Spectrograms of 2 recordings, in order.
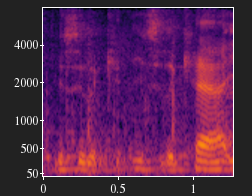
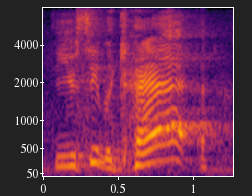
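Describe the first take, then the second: First: Said in the usual way. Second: Higher and much louder, pushing the word cat; loud insistent question. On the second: Real, not acted. Showing viewers the cat print, loud and insistent. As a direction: demand they notice the cat.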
